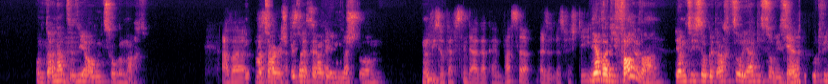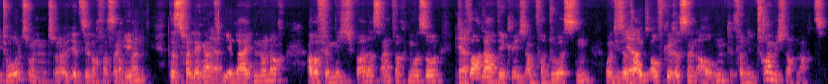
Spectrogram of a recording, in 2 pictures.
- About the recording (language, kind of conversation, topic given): German, unstructured, Wie hat ein Verlust in deinem Leben deine Sichtweise verändert?
- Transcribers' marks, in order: static; other background noise; distorted speech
